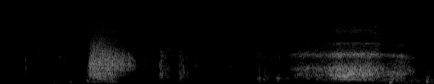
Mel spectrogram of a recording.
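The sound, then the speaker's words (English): Strained, effortful breathing as a person pulls their arms back, exhales as fully as possible and then tries to inhale. Several uneven, raspy breaths come through: a loud gust, a few brief catches, then a long, labored, wheezy pull of air. “Pull your arms back. Exhale as much air as you can, and then try to inhale.”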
